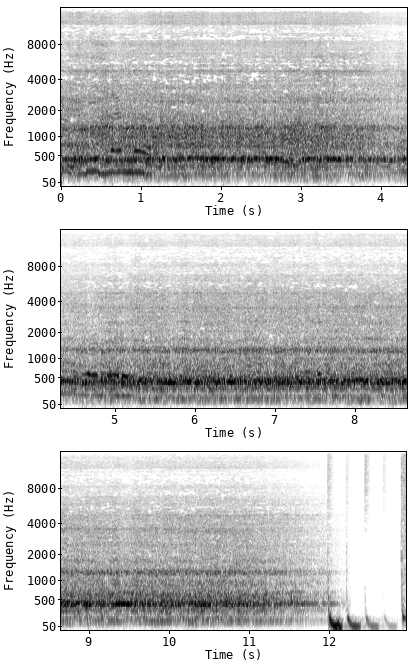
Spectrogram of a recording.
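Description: Electric blender motor running steadily with a constant hum, fading out near the end.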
